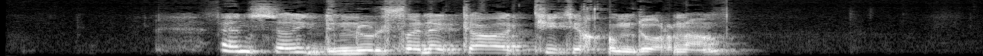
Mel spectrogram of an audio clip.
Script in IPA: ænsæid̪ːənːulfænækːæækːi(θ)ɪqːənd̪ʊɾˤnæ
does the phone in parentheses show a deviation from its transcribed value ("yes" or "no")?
no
